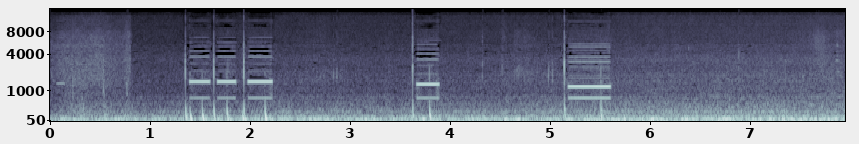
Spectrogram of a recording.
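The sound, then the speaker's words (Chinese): A telephone number is punched in to call a police officer. Sharp keypad tones beep in a quick run of four, then a short pair after a pause, then a longer final tone, all over a low, steady rumble. “对，我给乔警官打电话。”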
